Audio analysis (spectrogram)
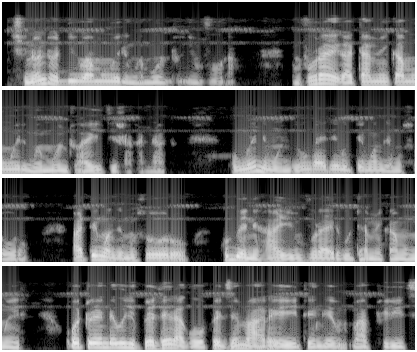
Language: Ndau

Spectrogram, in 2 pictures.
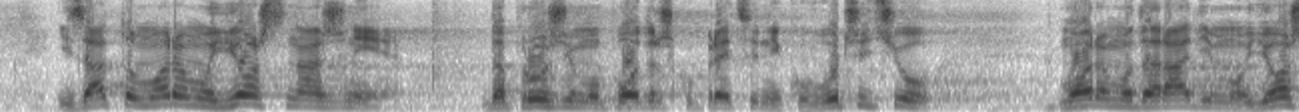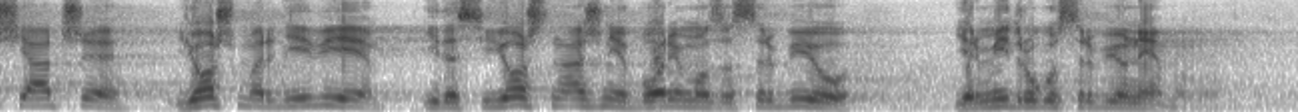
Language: Serbian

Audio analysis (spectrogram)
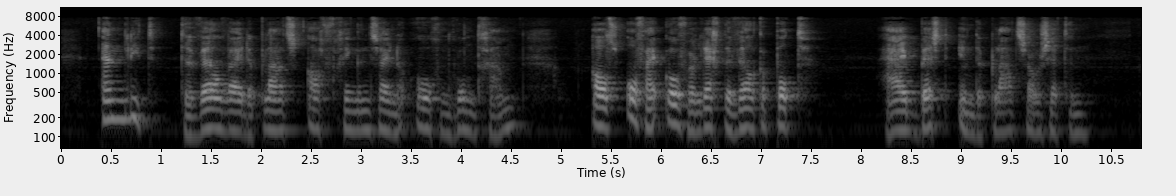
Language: Dutch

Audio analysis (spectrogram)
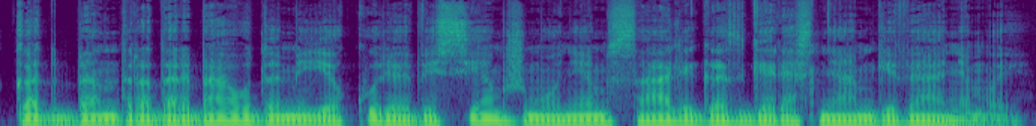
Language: Lithuanian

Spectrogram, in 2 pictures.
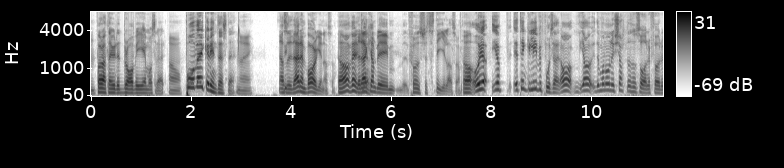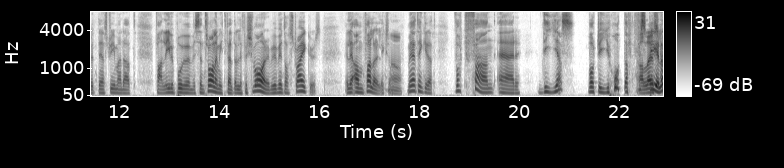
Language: Swedish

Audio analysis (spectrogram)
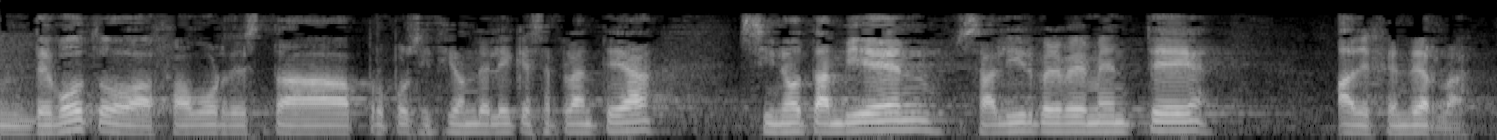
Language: Spanish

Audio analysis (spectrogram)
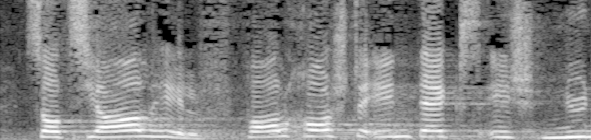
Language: Swiss German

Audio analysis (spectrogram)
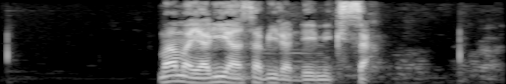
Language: Ganda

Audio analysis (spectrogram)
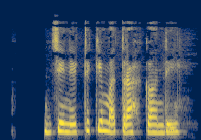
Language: Pashto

